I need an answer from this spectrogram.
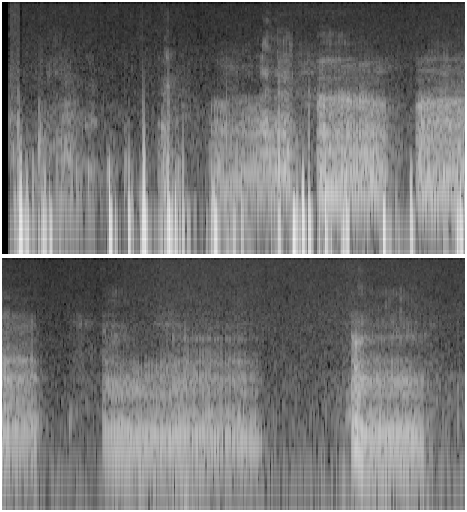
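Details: Maltipoo named Haengbok growling while playing with a slipper it refuses to let go, biting the owner's hand; rough low growls in bursts, with sharp bumps and scuffling at the start and quiet pauses between growls.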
